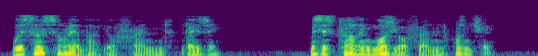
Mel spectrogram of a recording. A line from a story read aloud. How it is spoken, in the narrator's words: said gently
